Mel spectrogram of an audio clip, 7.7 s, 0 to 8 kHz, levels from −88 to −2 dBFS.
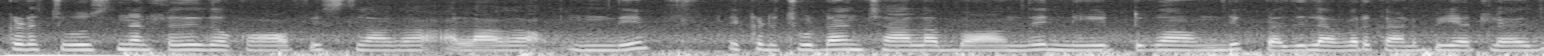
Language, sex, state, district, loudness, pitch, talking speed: Telugu, female, Andhra Pradesh, Guntur, -16 LUFS, 220 Hz, 130 wpm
